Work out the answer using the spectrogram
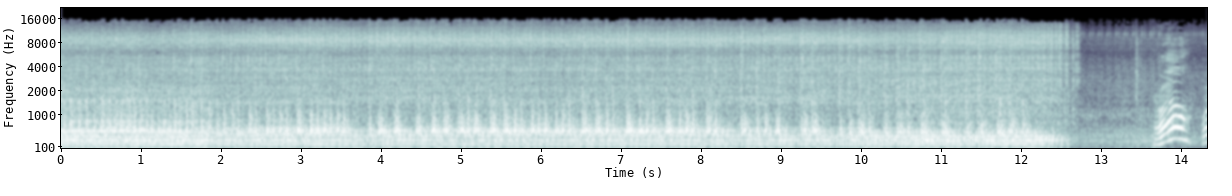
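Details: Bike single-cylinder engine, rough uneven beat with stumbles and dropped firings before cutting out; owner sees sporadic, inconsistent spark, suspects a valve not seating fully and may need to readjust the points; intermittent misfire, cause unconfirmed.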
